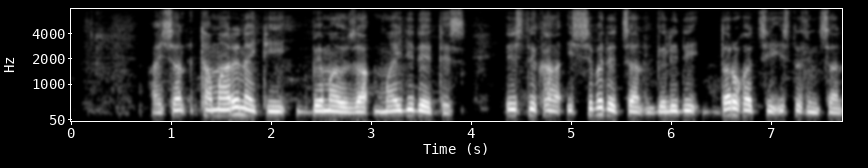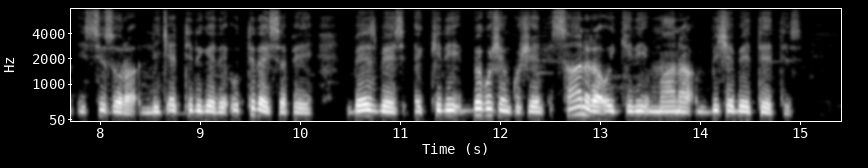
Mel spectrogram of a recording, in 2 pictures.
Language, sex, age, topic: Gamo, male, 25-35, government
